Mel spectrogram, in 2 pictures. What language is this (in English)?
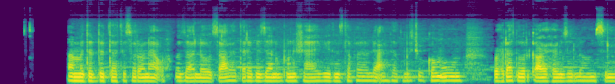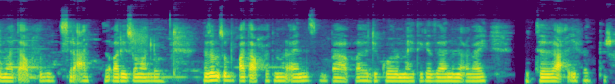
Tigrinya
